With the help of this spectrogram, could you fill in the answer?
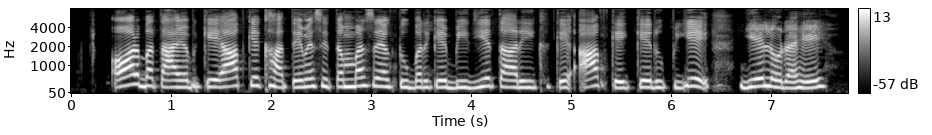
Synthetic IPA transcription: ɔːɾbɐt̪aːjəbkeaːpkekʰaːt̪emẽsɪt̪ə̃mbəɾseɐk̚ʈuːbəɾkebiːd͡ʒiet̪aːɾiːkʰkeʔaːpkekeɾʊpjejeloɾɐɦeː

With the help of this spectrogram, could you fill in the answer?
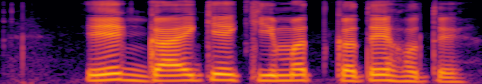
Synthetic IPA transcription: eːk̚ɡaːjkekiːmət̪kət̪eɦoːt̪eː

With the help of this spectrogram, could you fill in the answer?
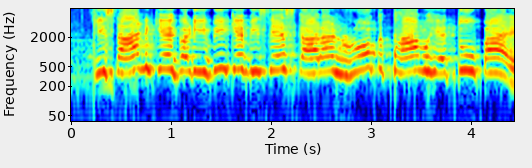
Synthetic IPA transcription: kisankeɡəɽibikebiseskaɾənɾokt̪ʰamɦet̪upae

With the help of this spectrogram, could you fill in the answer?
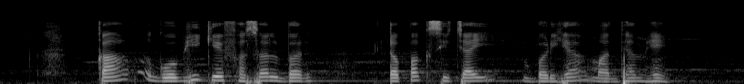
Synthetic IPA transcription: kaːɡoːbʱikefʰəsəlbəɾ | ʈəpəksɪt͡ʃaːibɐɽ̤ijamaːd̪ʱjəmɦɛ̃ː

